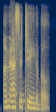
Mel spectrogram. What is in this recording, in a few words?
"unascertainable", Indian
